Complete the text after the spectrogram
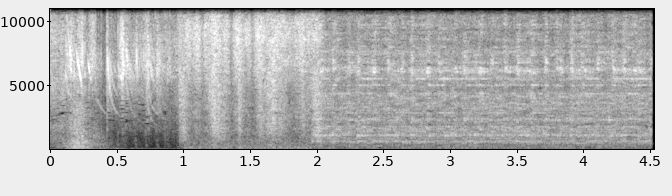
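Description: A chisel scrapes against wood spinning on a lathe.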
